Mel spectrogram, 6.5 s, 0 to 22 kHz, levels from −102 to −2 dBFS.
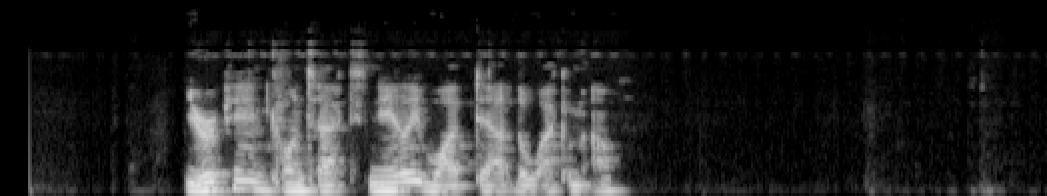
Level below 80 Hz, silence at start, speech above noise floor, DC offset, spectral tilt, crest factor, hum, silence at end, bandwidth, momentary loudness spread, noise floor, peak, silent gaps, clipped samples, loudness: -66 dBFS; 1.15 s; 63 dB; under 0.1%; -7.5 dB/octave; 20 dB; none; 2.65 s; 7.6 kHz; 11 LU; -82 dBFS; -2 dBFS; none; under 0.1%; -20 LUFS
